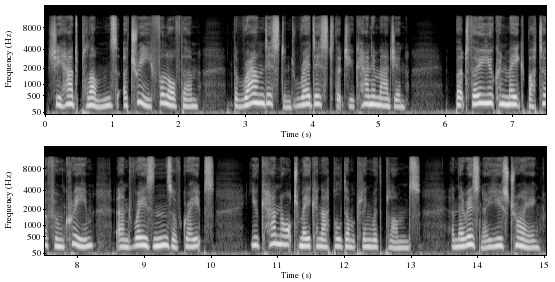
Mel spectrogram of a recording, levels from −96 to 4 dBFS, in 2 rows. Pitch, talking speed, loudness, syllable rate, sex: 220 Hz, 170 wpm, -18 LUFS, 4.5 syllables/s, female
